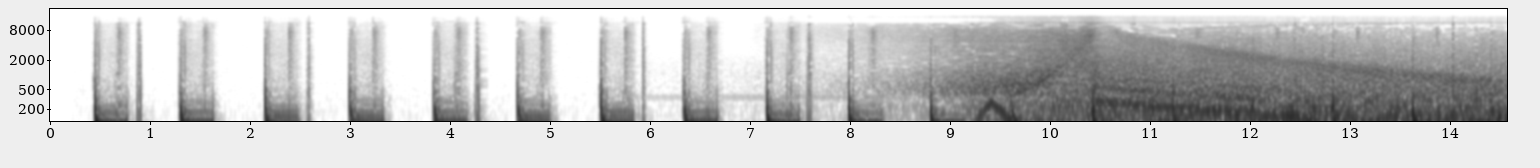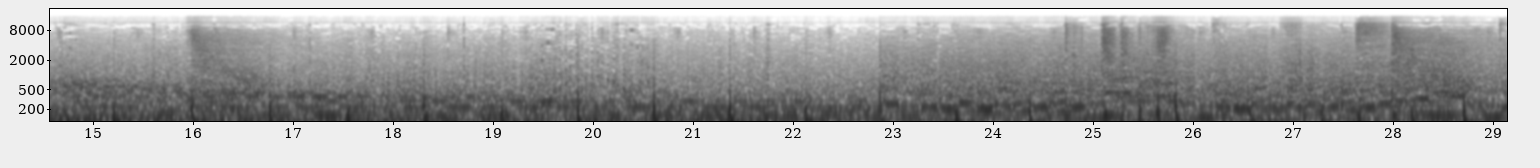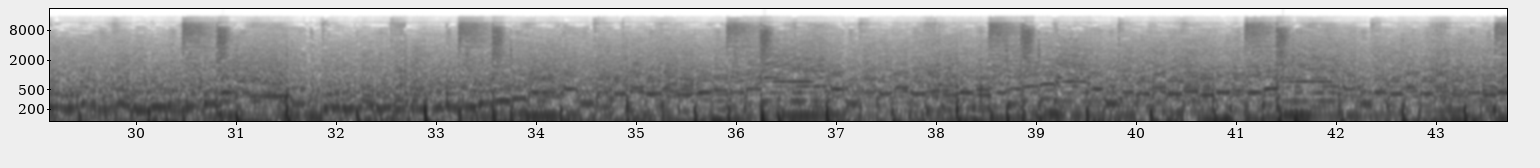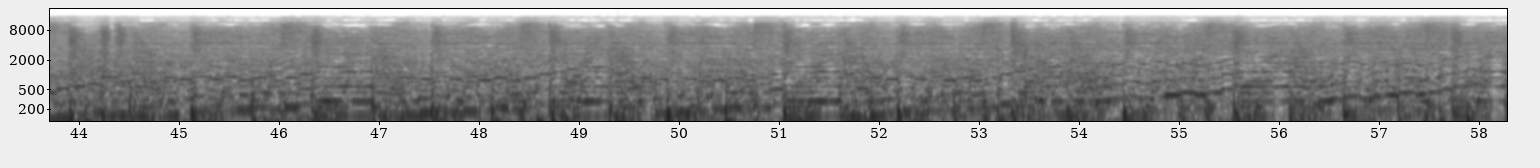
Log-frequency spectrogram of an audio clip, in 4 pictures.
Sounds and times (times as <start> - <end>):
Drum machine: 0.4 - 58.2.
